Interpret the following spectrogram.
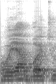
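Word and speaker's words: Hoia Baciu: इस जंगल का नाम होया बसीव, कुछ लोग इसे होया बसु भी कहते हैं, तो इसे रोमानिया भाषा में इसका उच्चारण होया बच्चू नाम से किया जाता है।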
